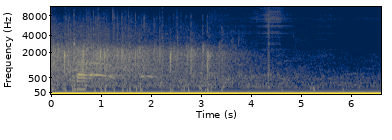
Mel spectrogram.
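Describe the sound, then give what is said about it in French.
An audience at a Chanukah evening event applauds the man who organized the evening, clapping loudly in a dense, steady burst of many hands that gradually thins and fades over the last few seconds, with no one speaking. “Voilà, applaudissez-le, pas seulement parce qu'il est beaucoup plus grand que moi, mais parce qu'il fait de très belles et de très grandes choses.”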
